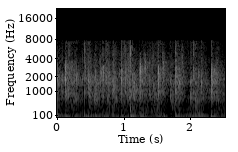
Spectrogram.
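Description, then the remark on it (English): An audience gives the Lord a hand clap, clapping steadily for a couple of seconds, a dense patter of many hands with sharper individual claps popping out now and then, fairly bright and even in loudness. “Would you give the Lord a hand clap?”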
